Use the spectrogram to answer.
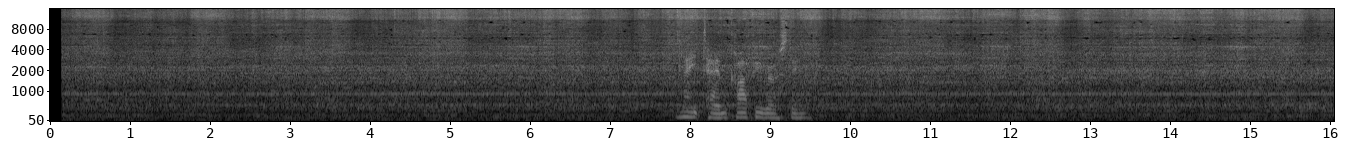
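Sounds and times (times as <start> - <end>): coffee roaster whirring: 0.2 - 16.0
faint motor and fan hum: 0.2 - 16.0.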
